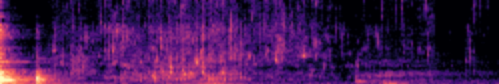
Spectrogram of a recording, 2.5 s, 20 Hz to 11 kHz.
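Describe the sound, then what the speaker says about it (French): Water is poured into a pot of eggplant sauce with smoked oxtail and beef rib, a short splashing pour that fades quickly, near and moderately quiet, with no talking. "Et je vais rajouter aussi là 300 ml d'eau."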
